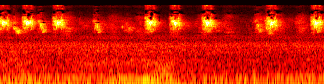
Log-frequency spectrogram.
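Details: Sparrows of the house species chirp at sunrise in quick, uneven clusters of high notes, some overlapping, over a noticeably heavier low-pitched background hum.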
